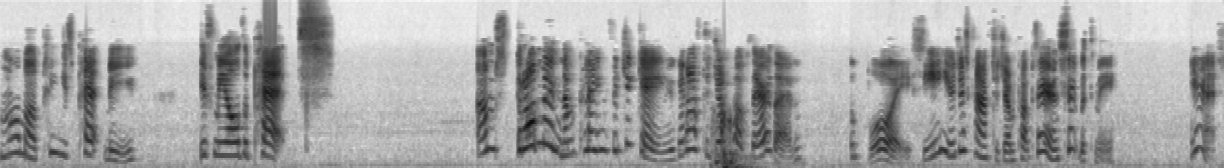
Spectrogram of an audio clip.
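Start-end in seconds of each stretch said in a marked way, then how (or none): 0.0-3.3 put-on begging cat voice, much slower. Playing a video game, the speaker voices her cat: voicing the cat begging. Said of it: "putting his little paws up like".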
